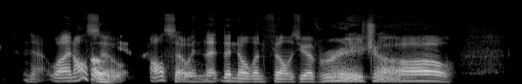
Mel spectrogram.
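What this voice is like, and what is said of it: Imitates another person's voice. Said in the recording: “my Christian Bale impression”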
